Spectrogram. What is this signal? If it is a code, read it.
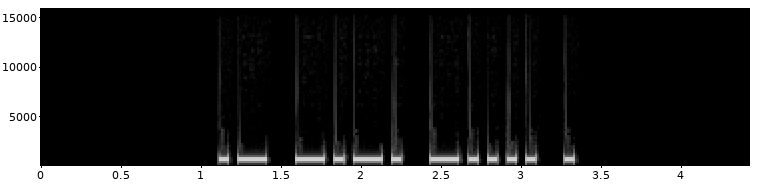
Morse code, heard as a keyed tone, about 20 wpm, 700 Hz. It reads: AC6E
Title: USA Call Signs - 4 Characters - Repeated 2x - 20wpm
